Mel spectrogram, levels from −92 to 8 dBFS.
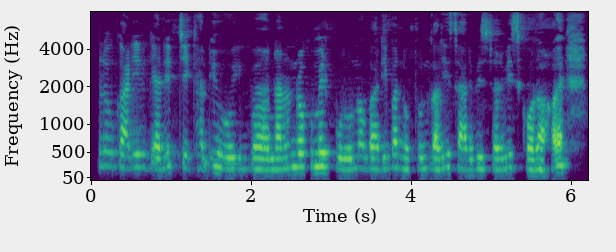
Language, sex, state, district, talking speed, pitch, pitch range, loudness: Bengali, female, West Bengal, Dakshin Dinajpur, 175 wpm, 200 Hz, 195-235 Hz, -18 LUFS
